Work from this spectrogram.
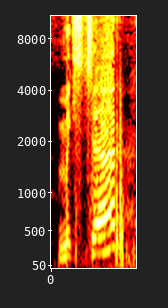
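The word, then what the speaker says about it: mixture: உங்களுக்கு ஏற்கனவே சொல்லியிருக்கேன், TURE வந்த சர். TURE வந்தது MIX மிக்சர்.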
